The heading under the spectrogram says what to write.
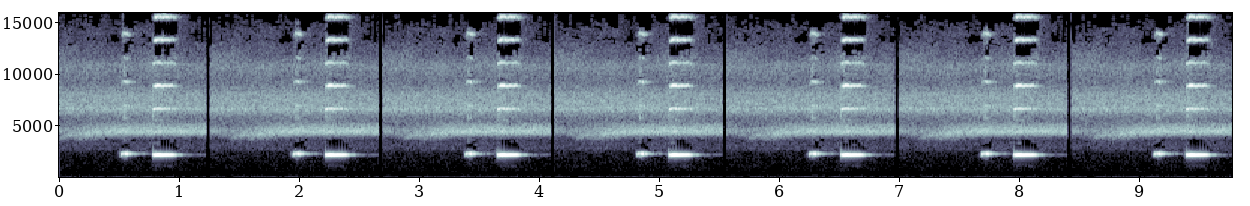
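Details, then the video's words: A Crimson Rosella at Tamborine Mountain, Queensland, Australia, gives a clear, bell-like whistled double note, repeated about every second and a half, over a steady high insect-like hiss. "Crimson Rosella Call"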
